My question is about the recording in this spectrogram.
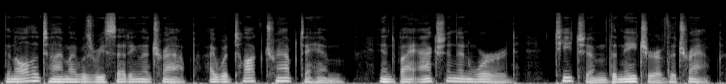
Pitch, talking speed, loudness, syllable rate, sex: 115 Hz, 225 wpm, -17 LUFS, 4.9 syllables/s, male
